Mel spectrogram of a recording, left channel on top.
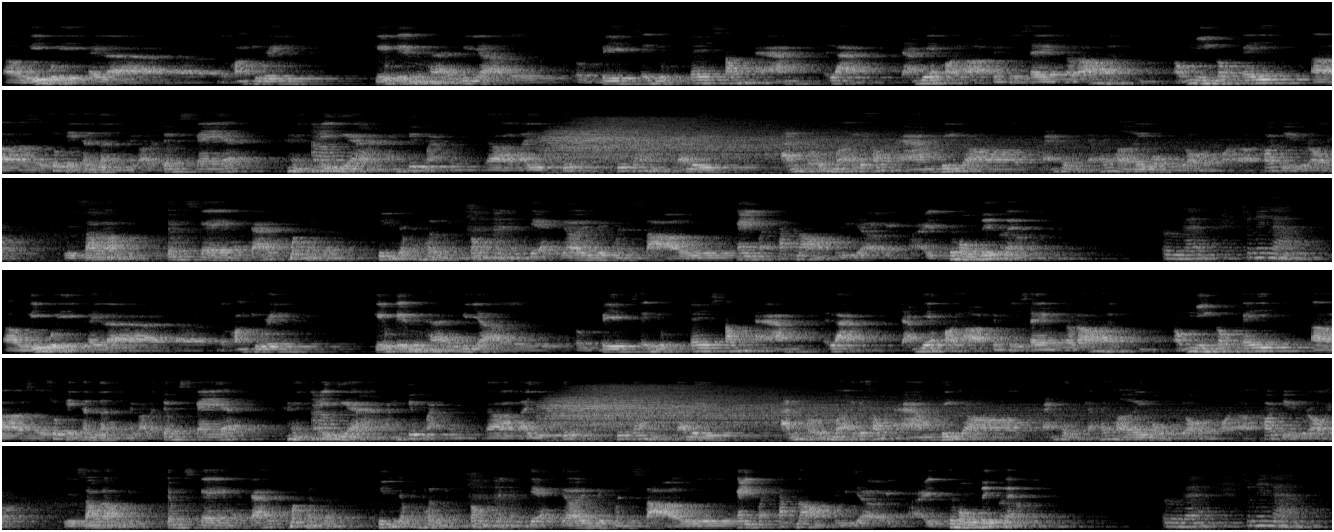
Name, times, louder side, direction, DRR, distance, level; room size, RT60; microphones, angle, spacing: voice 1, 0.0-2.9 3.7-12.7 13.1-15.7 16.1-19.0 19.4-20.5 21.1-26.6 27.2-28.0 28.2-30.0 30.4-31.5 31.9-37.2, right 1 dB, 40° right, 1 dB, 1.0 m, -27 dB
voice 2, 4.0-4.3 16.4-17.0 27.4-27.8 31.2-31.7 38.2-39.6, equal, 30° left, -4 dB, 2.5 m, -33 dB
Gong, 18.6-27.1 27.4-27.6, right 2 dB, 10° right, 0.5 m, -37 dB
9.6 x 6.5 x 4.0 m, 1.3 s
head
